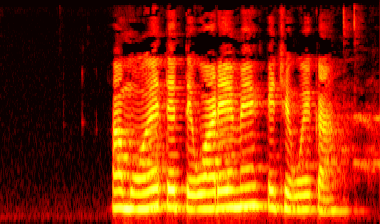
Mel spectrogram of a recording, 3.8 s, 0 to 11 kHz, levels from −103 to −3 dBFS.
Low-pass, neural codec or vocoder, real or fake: 9.9 kHz; none; real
